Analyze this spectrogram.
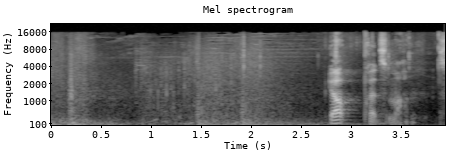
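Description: A magical blast bursts with a sharp whoosh.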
